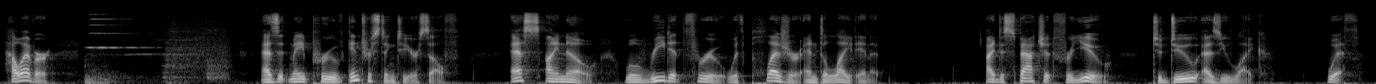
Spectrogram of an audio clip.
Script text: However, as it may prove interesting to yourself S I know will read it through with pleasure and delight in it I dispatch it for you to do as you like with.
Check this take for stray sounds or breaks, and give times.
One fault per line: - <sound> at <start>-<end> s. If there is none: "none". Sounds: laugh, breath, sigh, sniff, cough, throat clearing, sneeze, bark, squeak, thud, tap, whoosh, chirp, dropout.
- squeak at 0.8-2.4 s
